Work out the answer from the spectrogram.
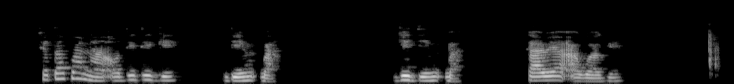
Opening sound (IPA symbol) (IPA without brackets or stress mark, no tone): t͡ʃ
